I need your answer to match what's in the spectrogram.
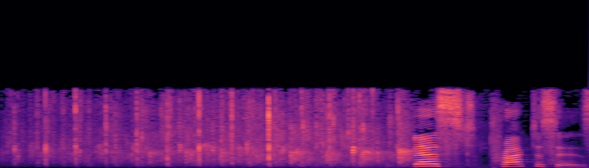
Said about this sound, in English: What I mean by reagent testing, yeah, can we have some applause for this? Woo!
